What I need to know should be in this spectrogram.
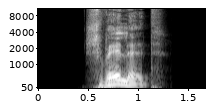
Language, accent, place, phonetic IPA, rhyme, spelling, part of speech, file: German, Germany, Berlin, [ˈʃvɛlət], -ɛlət, schwellet, verb, De-schwellet.ogg
- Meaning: second-person plural subjunctive I of schwellen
